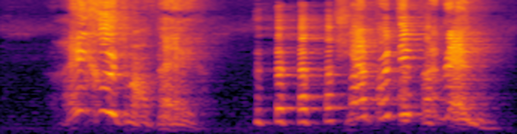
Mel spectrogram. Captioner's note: giggling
